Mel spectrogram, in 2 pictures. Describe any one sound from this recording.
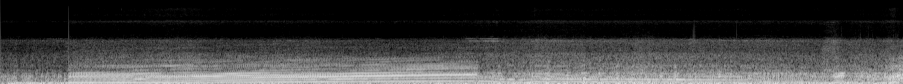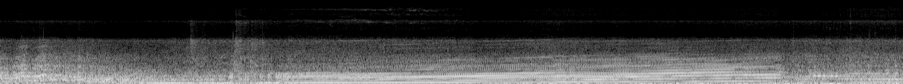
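A motorcycle engine revs up, climbing in pitch as it speeds up, then drops as it slows.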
